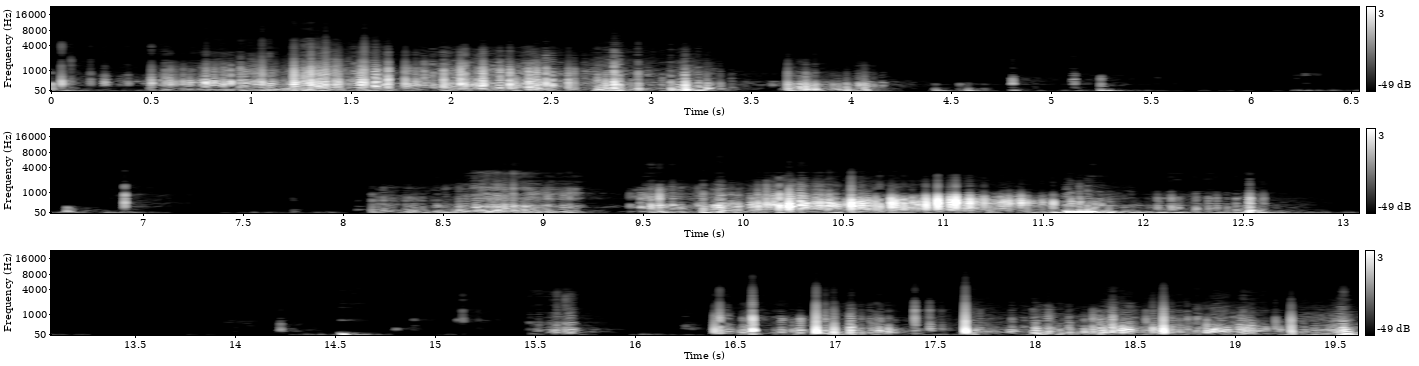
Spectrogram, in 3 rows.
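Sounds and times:
gentle scratching: 0.0s - 4.2s, 8.2s - 12.7s, 16.4s - 19.6s.

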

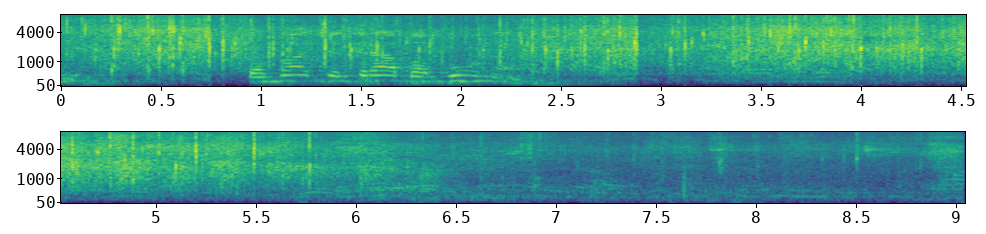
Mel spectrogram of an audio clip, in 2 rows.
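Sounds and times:
audience applause: 0.0s - 6.9s
speech: 1.0s - 2.6s.

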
